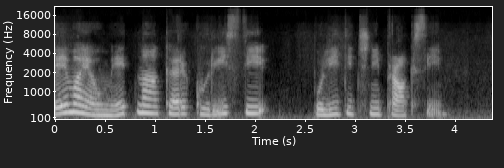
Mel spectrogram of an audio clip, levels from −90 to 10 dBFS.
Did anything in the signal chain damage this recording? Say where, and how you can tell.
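Yes, at the codec stage: Opus voice compression throughout, with plainly audible coarse-excitation damage from hybrid SILK-plus-CELT coding, consistent with 16 kbps despite the band reaching 20.1 kHz.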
